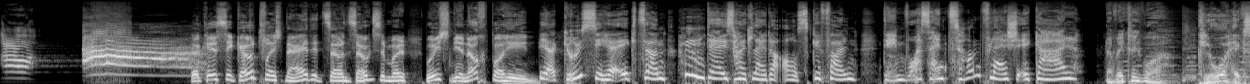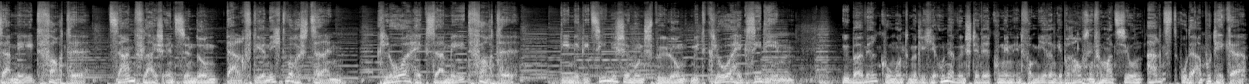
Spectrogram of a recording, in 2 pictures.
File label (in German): Radiospot; Chlorhexamed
